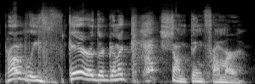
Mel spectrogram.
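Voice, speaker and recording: A man playing a gruff, sarcastic, exasperated studio boss in a comedy table read, blunt and scolding. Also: high-pitched, wildly swooping pitch, fairly quick, fairly bright tone, soft background music, heavily acted. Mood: scornful.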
